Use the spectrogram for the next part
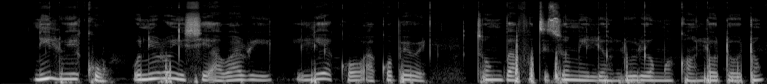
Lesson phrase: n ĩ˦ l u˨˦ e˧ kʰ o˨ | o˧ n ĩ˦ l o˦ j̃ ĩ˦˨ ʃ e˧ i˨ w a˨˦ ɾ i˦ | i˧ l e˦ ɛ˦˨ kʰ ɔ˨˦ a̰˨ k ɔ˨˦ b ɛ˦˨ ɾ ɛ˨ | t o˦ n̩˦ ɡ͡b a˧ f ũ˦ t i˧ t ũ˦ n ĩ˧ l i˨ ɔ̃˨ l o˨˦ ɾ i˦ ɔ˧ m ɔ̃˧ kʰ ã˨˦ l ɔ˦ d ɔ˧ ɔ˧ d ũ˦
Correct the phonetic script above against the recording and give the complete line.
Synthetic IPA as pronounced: n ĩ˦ l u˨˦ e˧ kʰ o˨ | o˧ n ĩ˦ ɾ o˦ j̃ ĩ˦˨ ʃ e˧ a˨ w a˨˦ ɾ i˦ | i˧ l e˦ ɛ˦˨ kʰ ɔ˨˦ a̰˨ k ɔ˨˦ b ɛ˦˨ ɾ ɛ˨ | t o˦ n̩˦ ɡ͡b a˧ f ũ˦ t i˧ t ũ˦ m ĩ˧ l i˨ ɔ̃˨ l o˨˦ ɾ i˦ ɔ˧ m ɔ̃˧ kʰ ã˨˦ l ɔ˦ d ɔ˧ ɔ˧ d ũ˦

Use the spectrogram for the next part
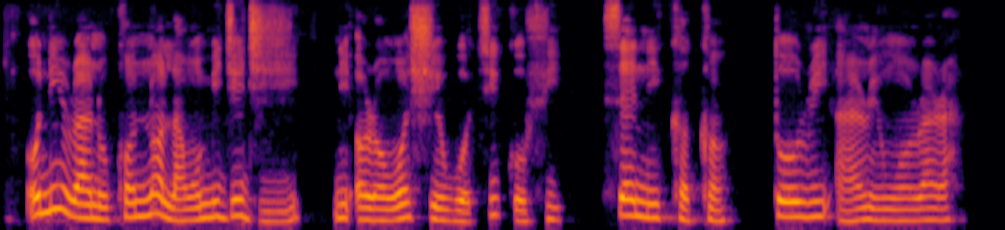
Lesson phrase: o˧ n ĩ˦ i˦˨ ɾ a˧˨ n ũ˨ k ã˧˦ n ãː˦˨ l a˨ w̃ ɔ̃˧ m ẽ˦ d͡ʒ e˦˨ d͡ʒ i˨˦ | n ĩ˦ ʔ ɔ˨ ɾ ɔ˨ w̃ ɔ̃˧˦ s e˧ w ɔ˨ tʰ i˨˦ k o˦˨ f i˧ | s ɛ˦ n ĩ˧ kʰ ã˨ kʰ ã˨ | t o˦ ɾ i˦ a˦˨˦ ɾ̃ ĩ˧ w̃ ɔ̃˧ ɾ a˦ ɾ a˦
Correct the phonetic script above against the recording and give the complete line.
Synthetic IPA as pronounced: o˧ n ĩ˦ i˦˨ ɾ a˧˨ n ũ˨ k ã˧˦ n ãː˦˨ l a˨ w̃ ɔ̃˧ m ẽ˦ d͡ʒ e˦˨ d͡ʒ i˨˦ | n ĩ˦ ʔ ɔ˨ ɾ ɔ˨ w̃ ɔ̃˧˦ ʃ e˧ w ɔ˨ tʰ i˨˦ k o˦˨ f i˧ | s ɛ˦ n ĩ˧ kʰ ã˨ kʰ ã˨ | t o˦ ɾ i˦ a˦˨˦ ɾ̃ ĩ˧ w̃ ɔ̃˧ ɾ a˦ ɾ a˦

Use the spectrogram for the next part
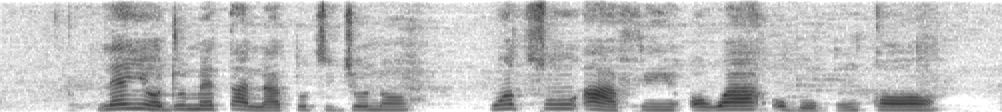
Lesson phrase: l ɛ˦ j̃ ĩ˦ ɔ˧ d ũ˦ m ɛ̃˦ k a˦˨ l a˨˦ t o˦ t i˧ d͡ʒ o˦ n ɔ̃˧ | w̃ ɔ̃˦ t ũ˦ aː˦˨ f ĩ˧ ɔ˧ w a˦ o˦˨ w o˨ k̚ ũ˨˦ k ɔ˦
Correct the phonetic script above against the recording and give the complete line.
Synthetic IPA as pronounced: l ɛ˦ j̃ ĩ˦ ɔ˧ d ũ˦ m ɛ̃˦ t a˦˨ l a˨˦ t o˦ t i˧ d͡ʒ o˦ n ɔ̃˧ | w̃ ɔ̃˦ t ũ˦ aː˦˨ f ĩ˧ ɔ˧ w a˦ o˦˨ b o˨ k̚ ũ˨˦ k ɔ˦

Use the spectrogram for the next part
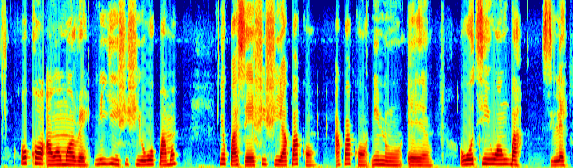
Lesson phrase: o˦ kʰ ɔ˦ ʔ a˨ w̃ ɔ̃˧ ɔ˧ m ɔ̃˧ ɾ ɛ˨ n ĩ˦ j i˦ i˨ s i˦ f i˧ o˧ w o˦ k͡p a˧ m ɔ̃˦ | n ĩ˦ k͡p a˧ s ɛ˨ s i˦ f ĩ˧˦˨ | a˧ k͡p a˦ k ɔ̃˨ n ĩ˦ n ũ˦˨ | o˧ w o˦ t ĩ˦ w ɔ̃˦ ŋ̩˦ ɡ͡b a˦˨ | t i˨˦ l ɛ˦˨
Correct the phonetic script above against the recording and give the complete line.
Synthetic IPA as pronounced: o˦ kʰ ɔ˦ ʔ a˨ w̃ ɔ̃˧ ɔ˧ m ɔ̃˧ ɾ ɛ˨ n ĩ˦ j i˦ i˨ f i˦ f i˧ o˧ w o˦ k͡p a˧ m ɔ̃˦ | n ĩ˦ k͡p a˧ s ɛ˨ f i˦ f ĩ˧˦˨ | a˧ k͡p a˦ k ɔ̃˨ n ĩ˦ n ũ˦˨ | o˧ w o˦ t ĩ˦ w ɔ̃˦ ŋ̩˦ ɡ͡b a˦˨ | s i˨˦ l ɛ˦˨

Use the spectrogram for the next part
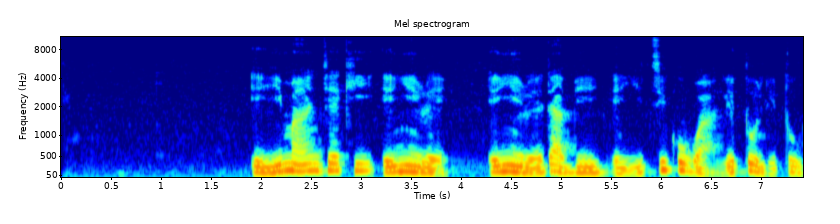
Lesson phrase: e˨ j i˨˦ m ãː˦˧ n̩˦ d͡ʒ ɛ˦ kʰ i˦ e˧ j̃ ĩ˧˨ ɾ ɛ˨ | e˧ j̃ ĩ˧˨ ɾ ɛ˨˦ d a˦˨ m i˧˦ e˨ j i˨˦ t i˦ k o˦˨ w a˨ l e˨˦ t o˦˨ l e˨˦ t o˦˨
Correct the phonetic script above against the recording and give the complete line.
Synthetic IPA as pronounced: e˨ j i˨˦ m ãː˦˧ n̩˦ d͡ʒ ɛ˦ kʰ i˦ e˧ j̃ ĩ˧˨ ɾ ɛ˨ | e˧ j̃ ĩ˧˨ ɾ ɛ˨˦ d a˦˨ b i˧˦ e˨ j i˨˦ t i˦ k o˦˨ w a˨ l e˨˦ t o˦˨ l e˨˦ t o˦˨

